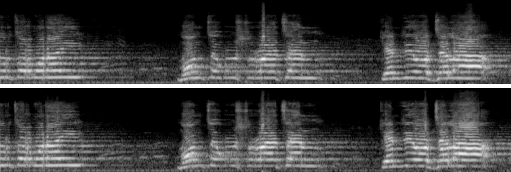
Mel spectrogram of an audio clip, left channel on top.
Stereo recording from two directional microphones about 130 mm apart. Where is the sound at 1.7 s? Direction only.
40° right (ahead or behind).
